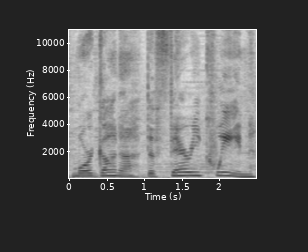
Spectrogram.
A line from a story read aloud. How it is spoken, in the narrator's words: the green-eyed woman said, almost wistfully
